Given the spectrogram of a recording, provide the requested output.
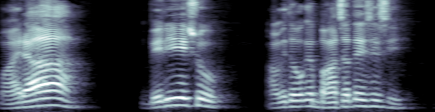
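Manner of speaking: loud, high call through the door. Acted. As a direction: call out to Mayera. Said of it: "গলা উঁচিয়ে ডাকল".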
